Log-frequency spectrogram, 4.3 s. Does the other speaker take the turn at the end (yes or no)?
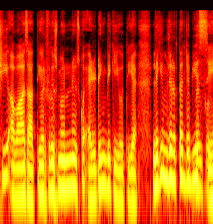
no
